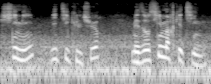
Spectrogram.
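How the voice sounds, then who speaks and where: Here is a man speaking. His voice sits at a high pitch. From southwest France (Béarn). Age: 20s. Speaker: winemaking graduate applicant. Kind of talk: scripted self-presentation. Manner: formal.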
